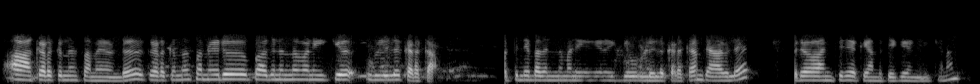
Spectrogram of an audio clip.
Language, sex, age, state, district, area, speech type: Malayalam, female, 45-60, Kerala, Idukki, rural, conversation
